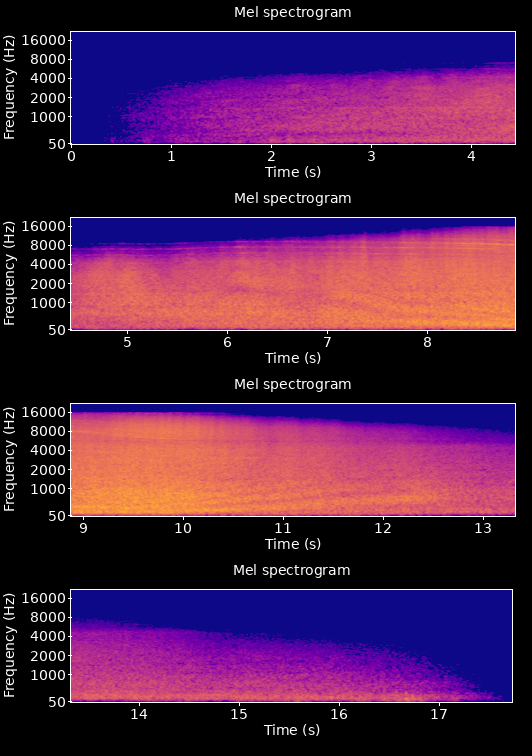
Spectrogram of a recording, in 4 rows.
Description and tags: Plane Landing 07
Recorded at Birmingham Airport on a very windy day.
